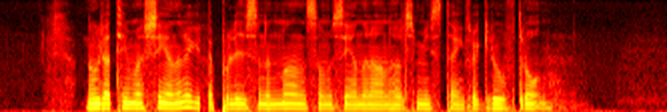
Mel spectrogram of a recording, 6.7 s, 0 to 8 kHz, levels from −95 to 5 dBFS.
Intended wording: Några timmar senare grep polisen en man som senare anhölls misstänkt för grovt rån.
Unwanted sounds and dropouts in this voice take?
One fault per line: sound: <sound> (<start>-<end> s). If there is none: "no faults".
sound: dropout (2.0-2.1 s)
